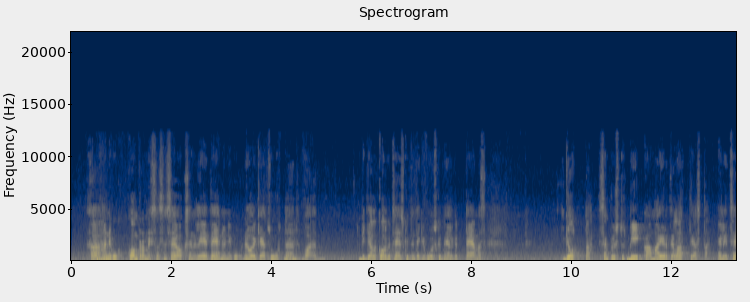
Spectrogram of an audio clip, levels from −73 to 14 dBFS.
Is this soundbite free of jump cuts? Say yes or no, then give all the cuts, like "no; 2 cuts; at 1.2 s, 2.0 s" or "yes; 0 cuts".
yes; 0 cuts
